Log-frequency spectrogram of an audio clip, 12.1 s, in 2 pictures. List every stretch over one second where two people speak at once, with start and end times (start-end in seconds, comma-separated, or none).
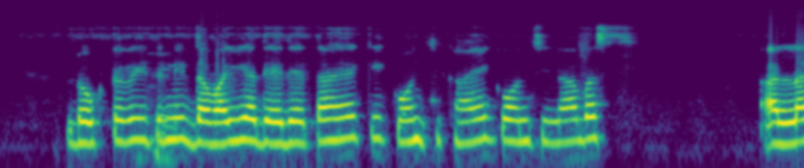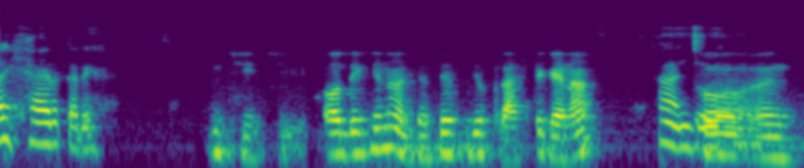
none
